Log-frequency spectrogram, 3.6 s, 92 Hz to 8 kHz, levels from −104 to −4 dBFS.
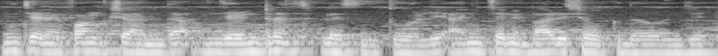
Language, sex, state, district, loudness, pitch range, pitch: Tulu, male, Karnataka, Dakshina Kannada, -16 LUFS, 120-130 Hz, 125 Hz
